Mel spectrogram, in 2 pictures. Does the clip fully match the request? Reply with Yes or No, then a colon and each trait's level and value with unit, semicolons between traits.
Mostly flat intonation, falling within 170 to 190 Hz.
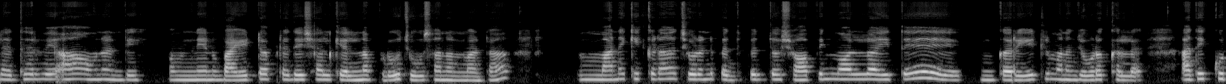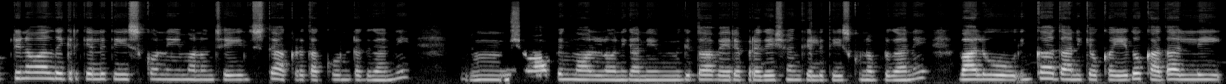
No: narrow, 2.2 semitones; high, 220 Hz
